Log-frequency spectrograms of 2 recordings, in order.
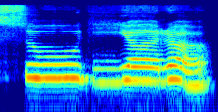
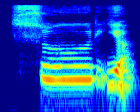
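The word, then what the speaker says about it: सूर्य: So you read this not as Suyara or Suyara, you read this as Surya.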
